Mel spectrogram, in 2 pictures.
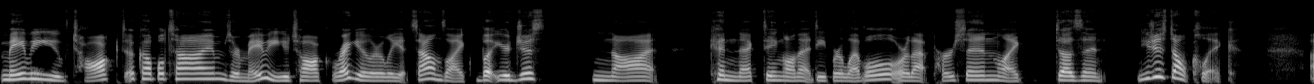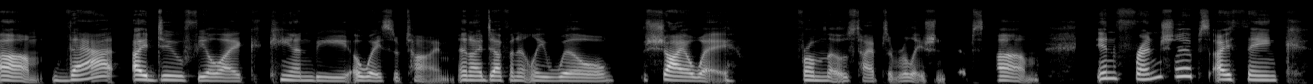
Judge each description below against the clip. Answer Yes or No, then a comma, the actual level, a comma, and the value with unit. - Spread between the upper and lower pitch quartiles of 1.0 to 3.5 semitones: No, average, 4.0 semitones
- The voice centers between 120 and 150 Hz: No, high, 195 Hz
